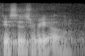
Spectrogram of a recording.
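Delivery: imitated very soft voice. Retelling another voice heard during prayer: imitating a very soft voice. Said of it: "Very, very soft voice".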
